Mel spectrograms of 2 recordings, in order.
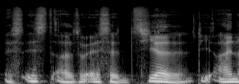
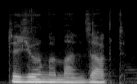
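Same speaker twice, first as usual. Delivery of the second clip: ordinary talk, nothing marked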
